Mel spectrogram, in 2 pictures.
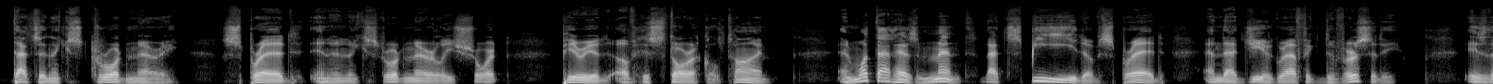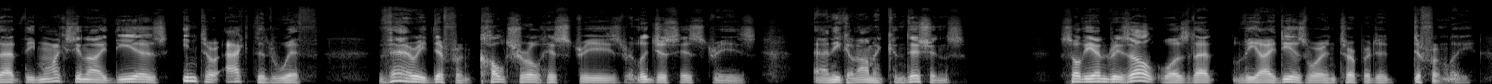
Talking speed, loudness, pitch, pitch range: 105 wpm, -19 LUFS, 105 Hz, 95-115 Hz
